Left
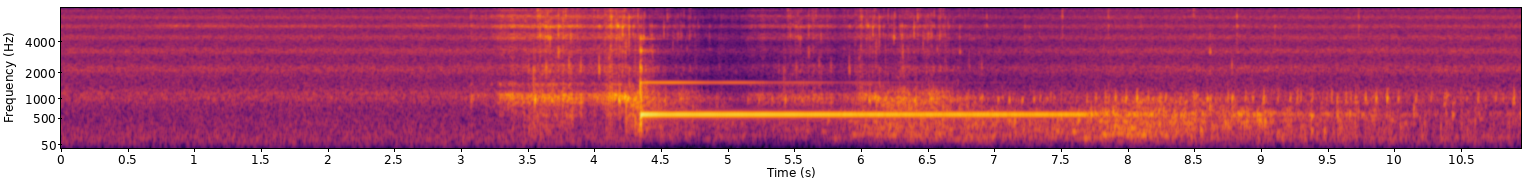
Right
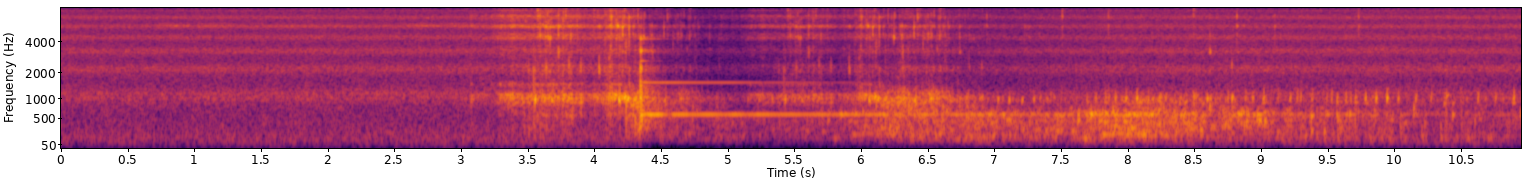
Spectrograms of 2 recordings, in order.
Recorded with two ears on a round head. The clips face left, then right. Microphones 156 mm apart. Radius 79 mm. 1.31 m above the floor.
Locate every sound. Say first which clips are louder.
4.3 s a clink: left 13 dB; 65° left (ahead or behind), 1.9 m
